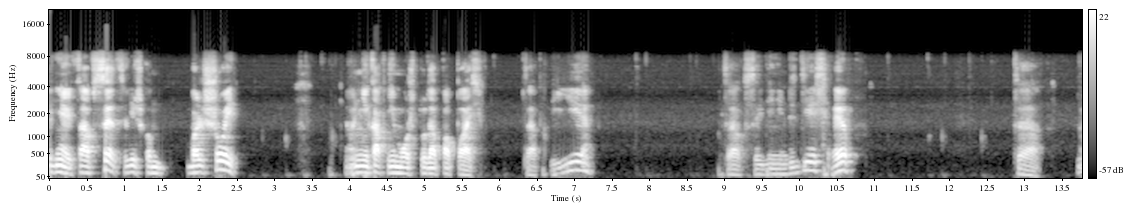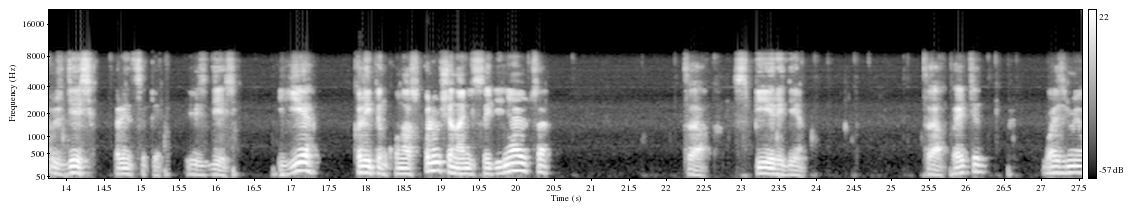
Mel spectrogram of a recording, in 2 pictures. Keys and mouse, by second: 3.3 middle click, 3.7 shift+middle click, 4.1 middle click, 5.7 click, 6.4 e, 7.7 click, 8.4 click, 9.2 shift+click, 10.2 f, 11.1 click, 11.8 middle click, 12.5-13.6 middle drag, 13.9 middle click, 14.4 click, 15.8 shift+click, 16.6 e, 19.1 click, 19.5 middle click, 20.6 click, 22.0 middle click, 23.0 middle click, 23.4 middle click, 23.9 middle click, 24.4 middle click, 25.0 click, 25.3 middle click, 26.2 shift+click, 26.5-27.5 middle drag.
